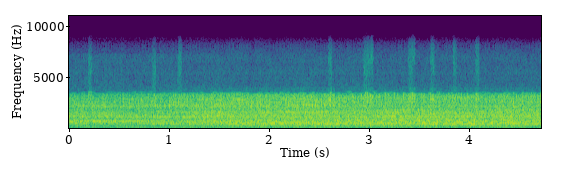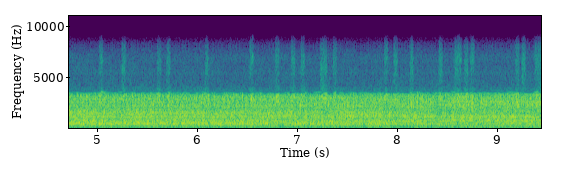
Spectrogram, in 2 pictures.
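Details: 3.4L GM engine in a Pontiac at steady idle with a light, fast, uneven ticking on top; oil level is full, the noise later stops completely, and the owner suspects piston slap, unconfirmed.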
